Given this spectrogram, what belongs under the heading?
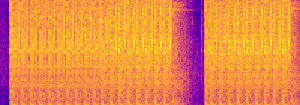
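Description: Rapid automatic gunfire in a battle royale video game rattles loud and close in a sustained burst, briefly cuts out, then resumes at the same fast steady rhythm.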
